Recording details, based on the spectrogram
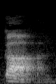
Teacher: K would just be ka, no breath coming out. So it's actually ka.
